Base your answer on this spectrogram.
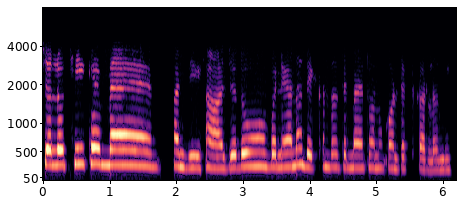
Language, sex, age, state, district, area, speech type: Punjabi, female, 60+, Punjab, Fazilka, rural, conversation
